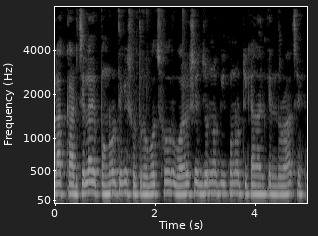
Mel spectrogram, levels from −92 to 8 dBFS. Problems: constant background noise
